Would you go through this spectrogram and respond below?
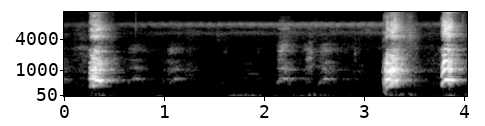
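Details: At night a German Shepherd barks to alert that another dog is outside: one loud bark, a pause with quieter murmuring sounds, then two more loud barks close together near the end.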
